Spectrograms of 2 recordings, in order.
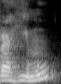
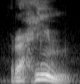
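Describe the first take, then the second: First: The word ends with an added u vowel. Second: The word ends on m with no vowel. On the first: The speaker calls it wrong. "On ne dit pas rahimu" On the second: The speaker calls it right. "On va dire rahim, comme s'il y avait le rond"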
